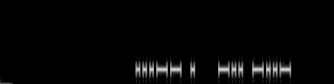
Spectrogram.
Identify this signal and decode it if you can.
Morse code, heard as a keyed tone, about 36 wpm, 700 Hz. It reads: 3E DX
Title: Field Day Exchanges Encore - 35wpm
